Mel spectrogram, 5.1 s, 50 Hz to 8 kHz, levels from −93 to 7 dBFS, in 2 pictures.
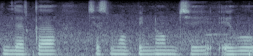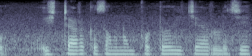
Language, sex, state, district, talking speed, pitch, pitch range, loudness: Maithili, female, Bihar, Katihar, 180 wpm, 180 Hz, 175-185 Hz, -20 LUFS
